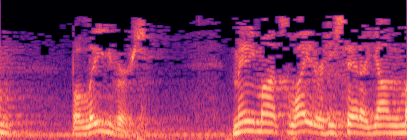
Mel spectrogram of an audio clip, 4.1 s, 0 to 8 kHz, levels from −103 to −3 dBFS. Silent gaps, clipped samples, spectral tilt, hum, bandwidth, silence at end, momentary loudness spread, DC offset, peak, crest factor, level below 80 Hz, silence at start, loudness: none; under 0.1%; -11.5 dB/octave; none; 5.8 kHz; 0 s; 19 LU; under 0.1%; -2 dBFS; 16 dB; -40 dBFS; 0 s; -17 LUFS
